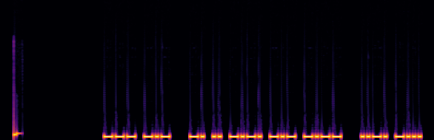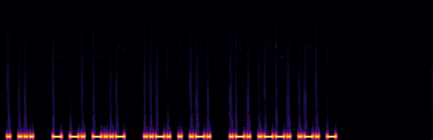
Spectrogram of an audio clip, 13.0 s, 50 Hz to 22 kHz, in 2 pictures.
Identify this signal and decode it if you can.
Morse code, heard as a keyed tone, about 28 wpm, 700 Hz. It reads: OK NICKY FB ES TNX FER RPRT
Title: Practice QSO - Exchange 2 - Info - 28wpm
